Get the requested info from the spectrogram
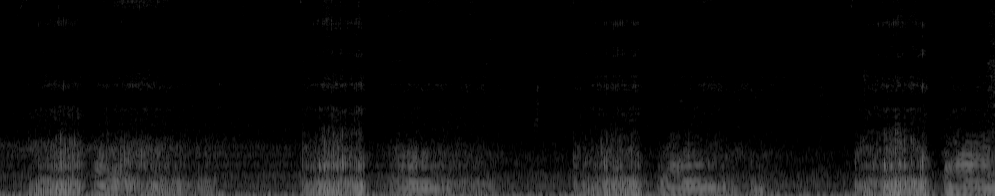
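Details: Yoda, a Boston terrier, snoring through an afternoon nap: low, rough, rattling snores, each a two-part breath lasting about a second, returning roughly every two and a half seconds in a quiet room.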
